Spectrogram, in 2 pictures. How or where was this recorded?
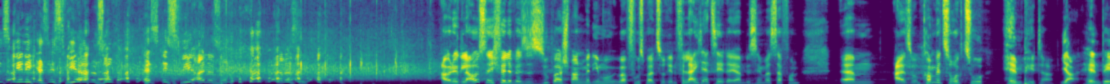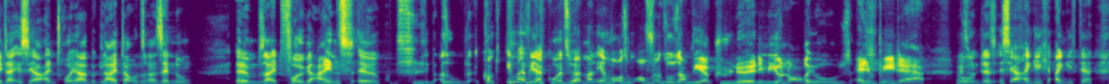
live audience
